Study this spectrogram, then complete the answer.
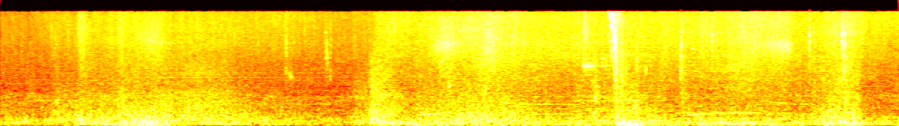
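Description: Small explosions burst with sharp bangs.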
